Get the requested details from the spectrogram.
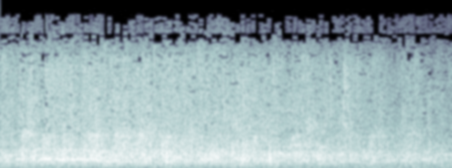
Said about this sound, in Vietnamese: Xin dành một tràng vỗ tay thật lớn.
